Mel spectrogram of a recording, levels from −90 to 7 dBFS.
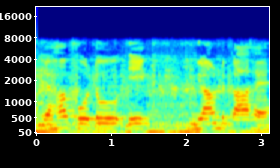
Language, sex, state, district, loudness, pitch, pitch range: Hindi, male, Haryana, Charkhi Dadri, -15 LUFS, 155 Hz, 135-160 Hz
